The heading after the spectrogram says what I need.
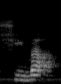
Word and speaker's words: Shiv: And the same with Shiv, we know it's Shiv Bhagwan and not Shiva.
